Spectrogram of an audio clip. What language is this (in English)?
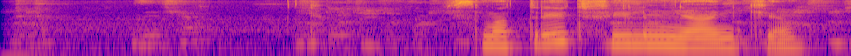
Russian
